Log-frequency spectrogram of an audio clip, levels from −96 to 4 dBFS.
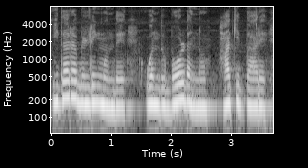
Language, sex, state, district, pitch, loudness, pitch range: Kannada, male, Karnataka, Bangalore, 165 Hz, -14 LUFS, 150-175 Hz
